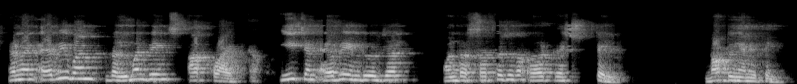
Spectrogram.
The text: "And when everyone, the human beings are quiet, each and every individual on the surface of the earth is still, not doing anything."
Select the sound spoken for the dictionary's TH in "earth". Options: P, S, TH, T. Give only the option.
T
